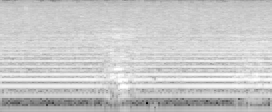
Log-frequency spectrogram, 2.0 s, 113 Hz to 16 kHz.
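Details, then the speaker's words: Zenith Transoceanic Royal D7000Y radio after replacing AM-section transistors, run from bench power supply: steady low 60 Hz mains hum with buzzing overtones through the speaker, no programme. "oh wow look at that we have am that nasty sixty Hertz hum it sounds like though"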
